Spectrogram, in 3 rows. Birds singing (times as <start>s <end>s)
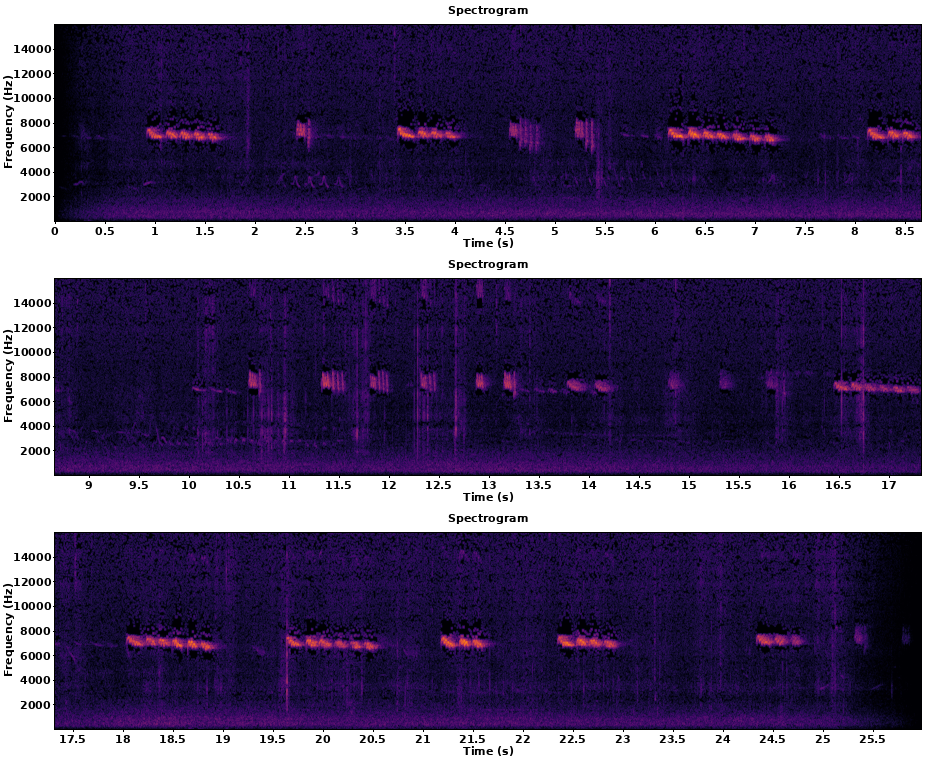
8.1s 23.0s, 24.4s 25.7s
